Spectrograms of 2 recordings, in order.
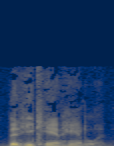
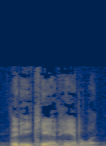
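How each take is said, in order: Both takes have the same delivery.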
